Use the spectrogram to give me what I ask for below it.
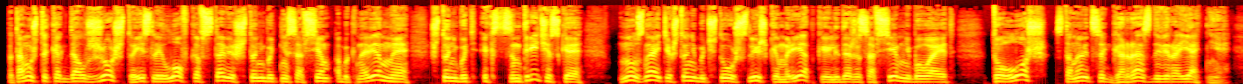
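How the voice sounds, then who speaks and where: A man's voice: a little high, expressive, brisk, no echo, clean studio sound, pitched above the performer's own voice. A man reading an audiobook, voicing a proud, impulsive young woman who flares up and then turns shy. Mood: confiding. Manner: sharp, flustered, switching between scorn and shyness.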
